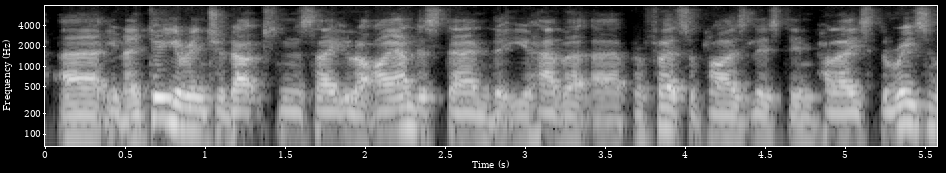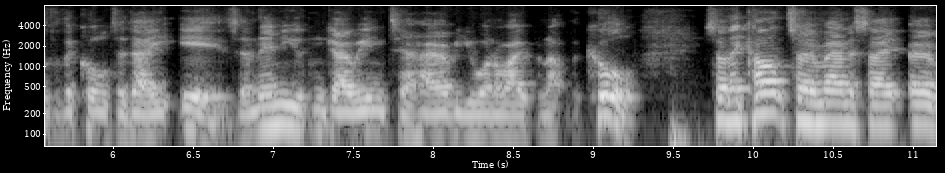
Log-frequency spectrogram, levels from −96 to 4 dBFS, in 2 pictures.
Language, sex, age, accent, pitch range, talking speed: English, male, 40-59, British, 115-175 Hz, 275 wpm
